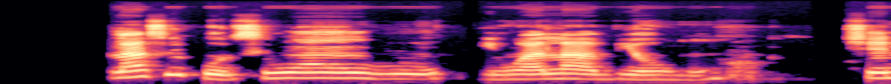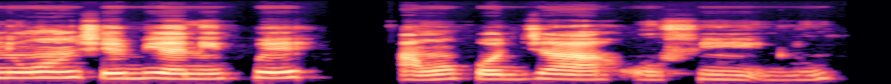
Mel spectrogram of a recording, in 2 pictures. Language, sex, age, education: Yoruba, female, 15-29, tertiary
